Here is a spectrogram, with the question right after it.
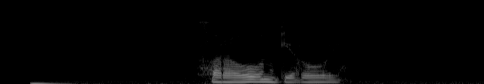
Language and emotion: Russian, sad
